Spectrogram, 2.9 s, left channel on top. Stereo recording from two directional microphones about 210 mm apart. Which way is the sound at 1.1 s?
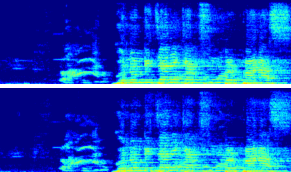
40° left (ahead or behind).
